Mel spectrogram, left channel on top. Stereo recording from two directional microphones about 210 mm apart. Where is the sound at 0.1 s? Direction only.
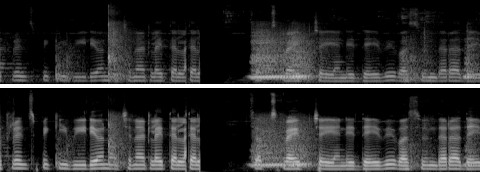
45° right (ahead or behind).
